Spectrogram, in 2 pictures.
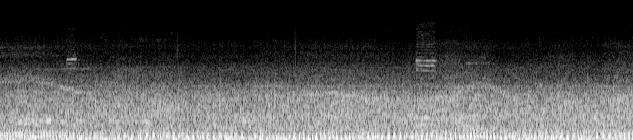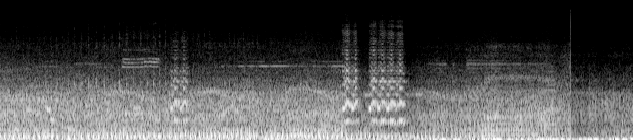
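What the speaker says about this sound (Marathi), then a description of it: "हेच आहे ते ट्रॅफिक प्रयागराजचं" Dense road traffic in Prayagraj during the Mahakumbh gathering: a constant loud rumble of cars and motorbikes, with short horn blasts sounding at intervals and a cluster of honks near the end.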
